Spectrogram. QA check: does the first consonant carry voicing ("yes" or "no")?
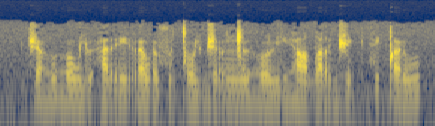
no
